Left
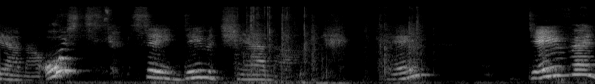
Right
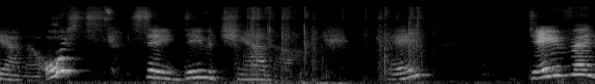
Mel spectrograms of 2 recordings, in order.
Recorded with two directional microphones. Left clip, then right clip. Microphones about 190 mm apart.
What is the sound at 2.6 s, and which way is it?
Speech, 25° left (ahead or behind).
